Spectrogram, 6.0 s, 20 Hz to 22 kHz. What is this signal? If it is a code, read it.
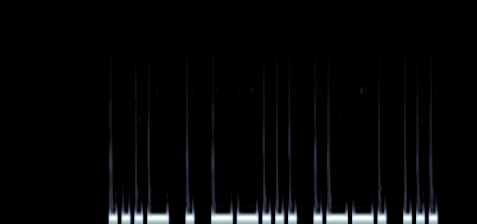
Morse code, heard as a keyed tone, about 16 wpm, 700 Hz. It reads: VE7PS
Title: DXCC-100 Call Signs - 5 Characters - 15wpm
